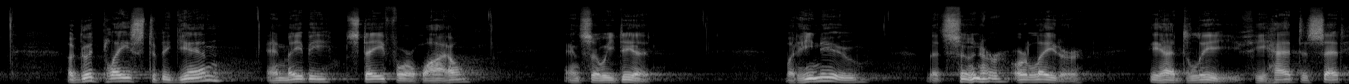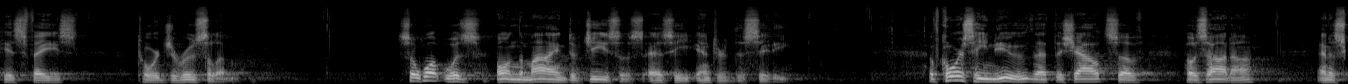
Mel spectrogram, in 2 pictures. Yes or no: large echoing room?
yes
